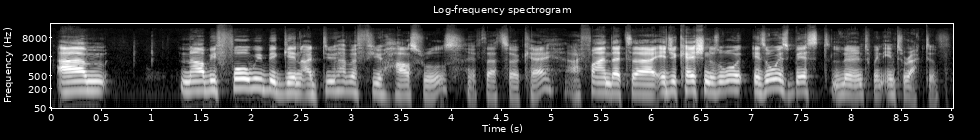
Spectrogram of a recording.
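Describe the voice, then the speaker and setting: A man's voice: a little high, normal speed, fairly bright tone, no room sound. A man in his thirties with a South African accent, a chiropractor giving an evening health presentation to an audience in a friendly, conversational way with frequent fillers. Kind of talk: public health talk to an audience. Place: clinic presentation room.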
